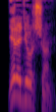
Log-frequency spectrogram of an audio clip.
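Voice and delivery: shouting for his wife to hurry. A narrator's reading. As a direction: yell across to the next room. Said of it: "kiáltott át a feleségének".

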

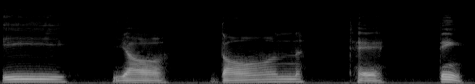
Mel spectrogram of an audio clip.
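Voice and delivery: E, ya, don, te, ti each said apart; teacher sounding out E ya don te ti; syllable by syllable. Shown as a demonstration. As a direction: pause after each part of E ya don te ti. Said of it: "like this".

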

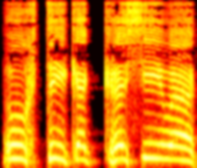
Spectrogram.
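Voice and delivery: put-on high, slow, delighted boyish cry; boy shouting in wonder; excited shout. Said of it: "крикнул Казик". (восторженный крик мальчика)

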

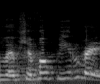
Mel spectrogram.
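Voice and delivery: excited joke. Acted. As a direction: pitch it up in excitement. Joking Temer is a vampire.

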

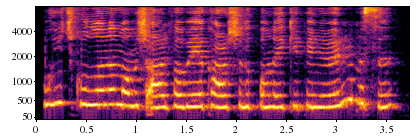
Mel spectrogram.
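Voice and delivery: high puppet voice, bargaining; Pinokyo. A narrator's reading. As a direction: make the offer in a high childlike pitch. Pinokyo para istemeyi sürdürüyor. (pazarlık eden tiz kukla sesi)

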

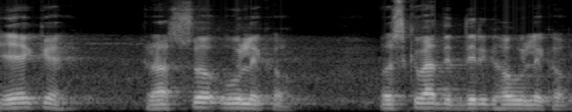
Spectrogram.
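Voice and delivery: normal talking voice

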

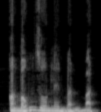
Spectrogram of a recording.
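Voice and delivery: plain reading voice

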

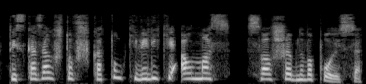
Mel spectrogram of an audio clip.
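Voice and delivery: high-pitched, persistent accusation; insistent protest. A narrator's reading. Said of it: "не унимался Лив". (настойчивый протест на повышенных тонах)

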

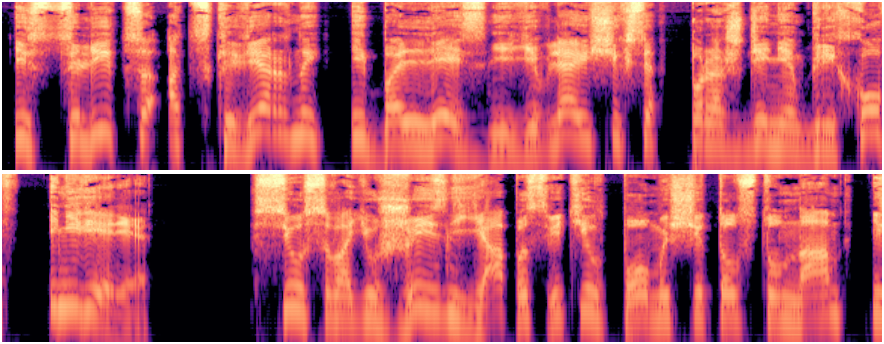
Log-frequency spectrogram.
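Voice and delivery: high, slow grand orator; pompous magician. Acted. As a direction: preach it like a showman healer. Magician addresses hall. (напыщенный голос мага)

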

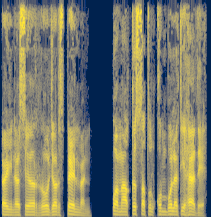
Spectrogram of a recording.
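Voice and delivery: low-voiced questioning inspector; British police inspector. A narrator's reading. Inspector asking Adham about the bomb, low official voice. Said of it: "ينفث دخان غليونه في إسراف وهو يقول".

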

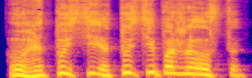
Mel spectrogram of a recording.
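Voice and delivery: high, loud, yelping plea; wailing plea. A narrator's reading. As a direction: wail for mercy in pain. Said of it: "заблажил он".

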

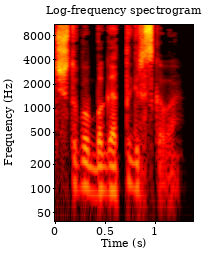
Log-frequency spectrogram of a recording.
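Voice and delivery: ordinary delivery

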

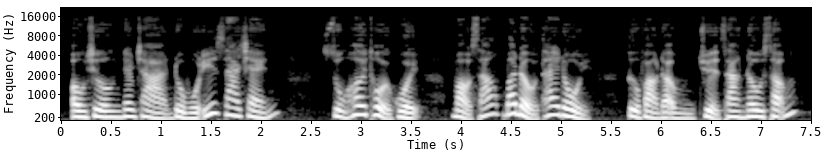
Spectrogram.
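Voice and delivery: plain reading voice

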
